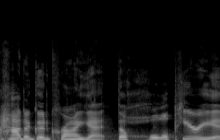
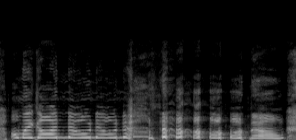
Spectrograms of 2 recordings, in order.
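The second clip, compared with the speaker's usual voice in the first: high, loud laughing no, no; laughing denial; 12 semitones higher, 5 dB louder than usual. Real, not acted. Laughing as she reassures the worried viewer. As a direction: laugh it off, waving away the worry.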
